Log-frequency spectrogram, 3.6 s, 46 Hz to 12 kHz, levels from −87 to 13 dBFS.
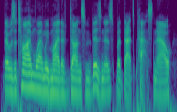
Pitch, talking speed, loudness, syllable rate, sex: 125 Hz, 255 wpm, -19 LUFS, 5.6 syllables/s, male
